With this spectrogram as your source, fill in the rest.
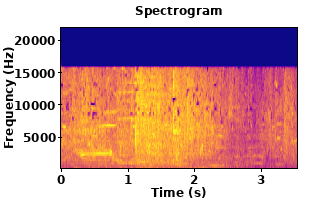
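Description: A structure explodes with a deep boom.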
